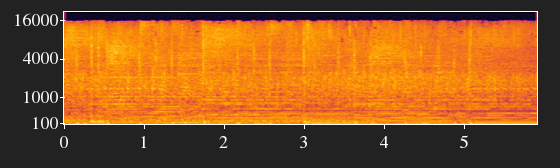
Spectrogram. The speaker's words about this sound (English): We celebrate you. That's amazing. Let's clap a little louder, please. Let's welcome these into the family of God.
